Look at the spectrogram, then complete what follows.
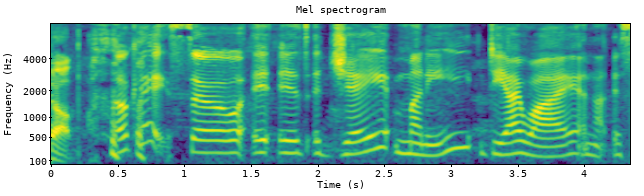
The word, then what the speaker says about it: Jay Munee: Okay, so it is Jay Munee, DIY, and that is spelled JayMunee, It sounds ridiculous, but you know.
